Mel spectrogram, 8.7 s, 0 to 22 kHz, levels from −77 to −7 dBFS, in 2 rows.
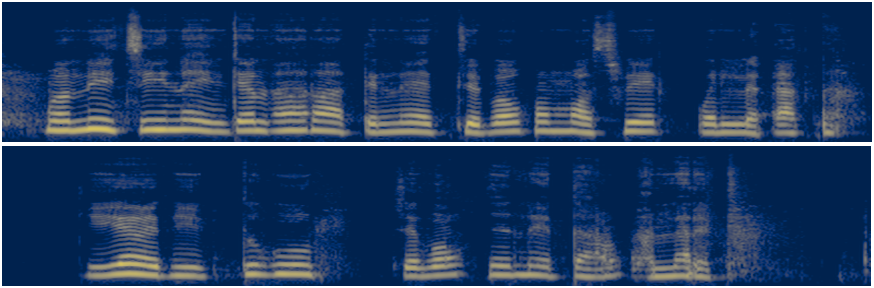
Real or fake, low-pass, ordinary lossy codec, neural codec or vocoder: fake; none; none; codec, 44.1 kHz, 1.7 kbps, Pupu-Codec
